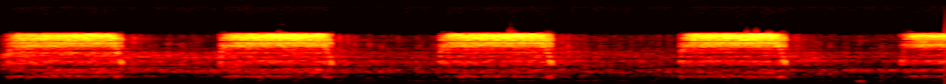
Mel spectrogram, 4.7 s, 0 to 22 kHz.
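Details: Owl nest, evening of April 19, 2017, during food deliveries to the owlets: drawn-out breathy hisses, each near half a second, come in an even series about every 1.2 seconds.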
